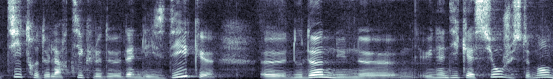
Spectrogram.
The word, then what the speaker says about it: Dyck: de d'Annelise Dick, ça s'écrit D-Y-C-K, euh, qui est intitulé La Chine hors de la philosophie.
